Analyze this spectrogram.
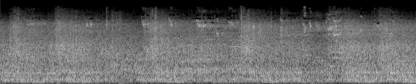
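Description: Basketball dribbled during a Scafati professional game, repeated bounces thudding beneath a loud, continuous arena crowd roar.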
